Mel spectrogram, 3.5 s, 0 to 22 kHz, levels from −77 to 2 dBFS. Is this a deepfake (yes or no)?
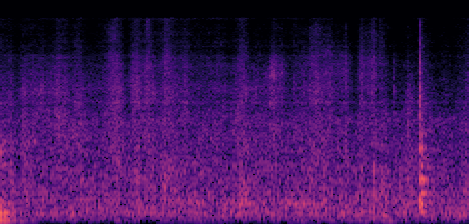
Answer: yes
